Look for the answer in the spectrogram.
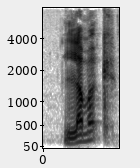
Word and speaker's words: Lumoch: I've got one here from Lummock at Lummock, L-U-M-O-C-H. Have I said that right? Lummock. Yeah. I think so.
